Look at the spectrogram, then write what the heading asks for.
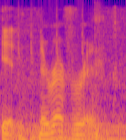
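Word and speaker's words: Nerevarine: And it's pronounced Nerevarin.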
